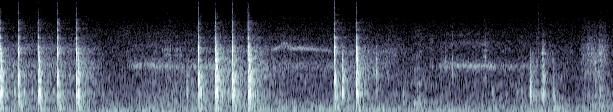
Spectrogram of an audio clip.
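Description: Light clicks and taps of a glass jar and a rubber fuel hose being handled against each other, in several short runs of sharp ticks.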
